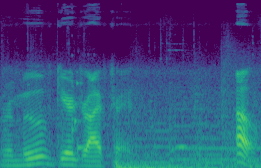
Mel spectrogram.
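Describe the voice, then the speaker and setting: A man's voice: mid-range voice, unhurried. A man giving casual gaming commentary, thinking aloud and muttering to himself with some swearing. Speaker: video game streamer. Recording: music behind the voice. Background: game music.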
